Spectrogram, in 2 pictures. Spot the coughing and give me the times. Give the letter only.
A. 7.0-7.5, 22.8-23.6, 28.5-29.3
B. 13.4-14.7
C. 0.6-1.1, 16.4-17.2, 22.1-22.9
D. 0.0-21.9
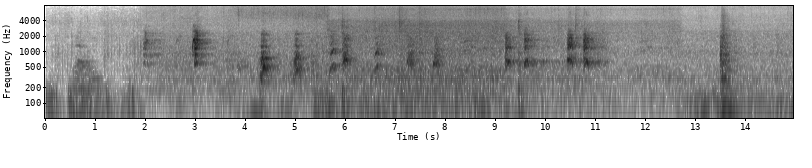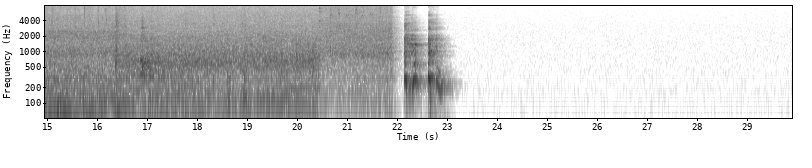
C.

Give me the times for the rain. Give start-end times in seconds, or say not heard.
0.0-21.9.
